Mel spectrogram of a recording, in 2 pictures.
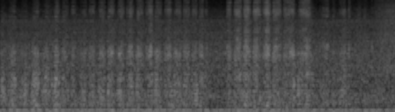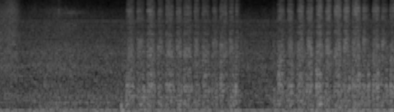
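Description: A hand rubs a pink Sharpie marker over a flower petal drawn on a flat cardboard box lid resting on a table, making continuous colouring strokes. A steady, dry scratching and rubbing texture with bright, hissy edges comes in rhythmic bursts over a faint constant low hum.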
